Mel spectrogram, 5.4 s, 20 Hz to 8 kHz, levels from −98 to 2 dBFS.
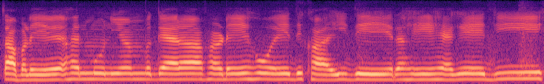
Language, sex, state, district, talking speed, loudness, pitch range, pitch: Punjabi, female, Punjab, Kapurthala, 110 wpm, -15 LUFS, 195-205 Hz, 200 Hz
